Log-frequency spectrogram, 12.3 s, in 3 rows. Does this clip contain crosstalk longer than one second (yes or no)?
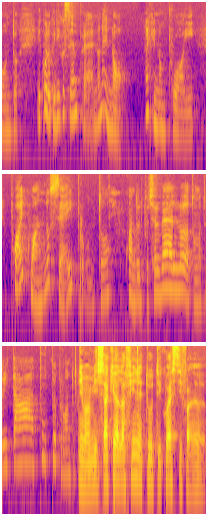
yes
